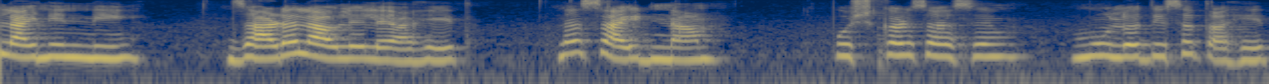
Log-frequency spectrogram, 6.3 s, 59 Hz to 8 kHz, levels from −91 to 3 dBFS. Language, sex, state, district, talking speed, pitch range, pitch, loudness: Marathi, female, Maharashtra, Gondia, 105 wpm, 255-305 Hz, 290 Hz, -21 LUFS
